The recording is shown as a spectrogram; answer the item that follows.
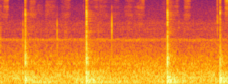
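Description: Marker pen writing on a board: quiet scratching strokes with a few light taps as the pen meets the surface.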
